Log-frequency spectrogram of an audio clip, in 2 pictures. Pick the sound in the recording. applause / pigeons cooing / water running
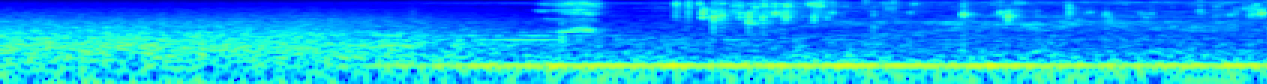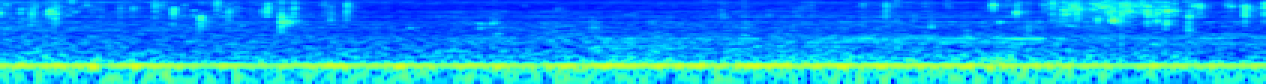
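water running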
